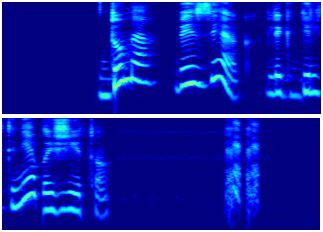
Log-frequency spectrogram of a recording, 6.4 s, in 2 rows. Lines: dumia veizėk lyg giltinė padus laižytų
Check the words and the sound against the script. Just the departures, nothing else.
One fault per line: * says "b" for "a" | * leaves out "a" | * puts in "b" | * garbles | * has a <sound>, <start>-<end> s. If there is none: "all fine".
* leaves out "padus"
* has a laugh, 5.5-5.8 s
